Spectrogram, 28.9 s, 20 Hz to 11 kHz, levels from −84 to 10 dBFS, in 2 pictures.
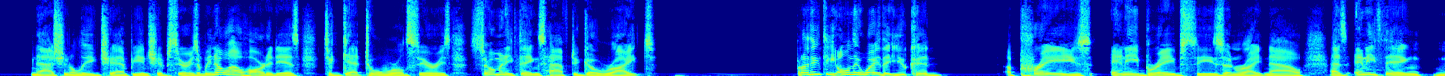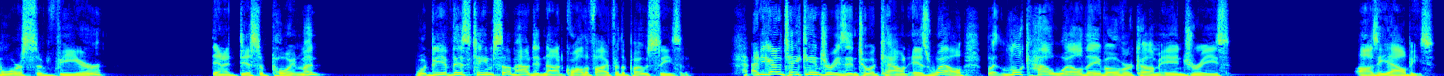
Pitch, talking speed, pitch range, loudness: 165 Hz, 160 wpm, 140-205 Hz, -28 LUFS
